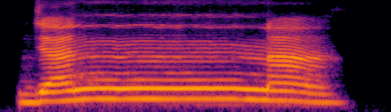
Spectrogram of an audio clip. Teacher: Gunnah karena ada huruf nun yang ditasjid, membacanya didengungkan kira-kira 3 harokat, dan mat asli karena ada huruf ya di kasroh, panjangnya adalah 1 alif atau 2 harokat.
